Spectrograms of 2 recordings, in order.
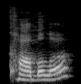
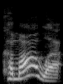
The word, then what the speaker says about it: Kamala: go either way it's I've heard people with the name pronounce their name Kamala um but also Kam Kamala I I it's not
